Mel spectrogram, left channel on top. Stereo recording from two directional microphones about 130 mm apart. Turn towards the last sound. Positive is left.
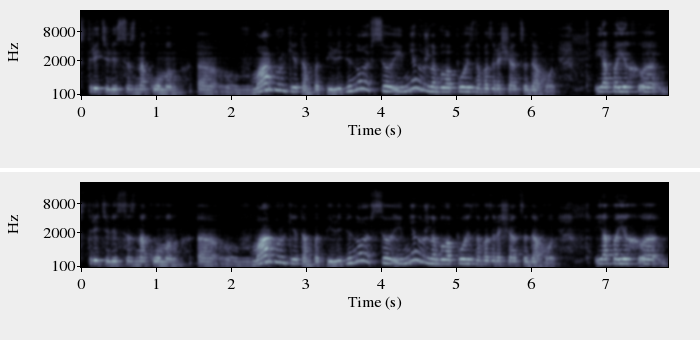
turn(degrees=20)  # may be behind; listen again after turning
